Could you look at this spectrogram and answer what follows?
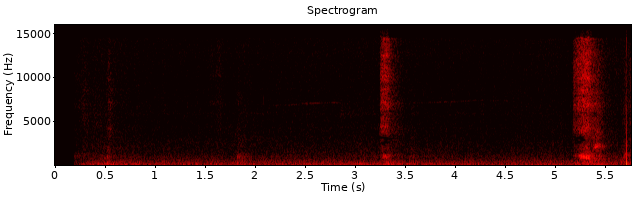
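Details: Chihuahua's hiccups: four faint, brief, sharp breathy bursts, irregularly spaced over a quiet room background.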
